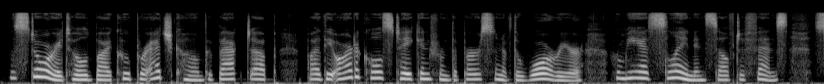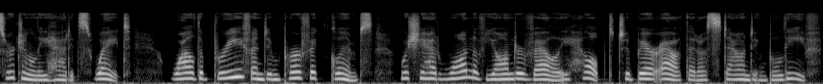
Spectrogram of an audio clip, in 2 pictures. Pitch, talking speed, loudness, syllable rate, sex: 240 Hz, 180 wpm, -21 LUFS, 5.1 syllables/s, female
